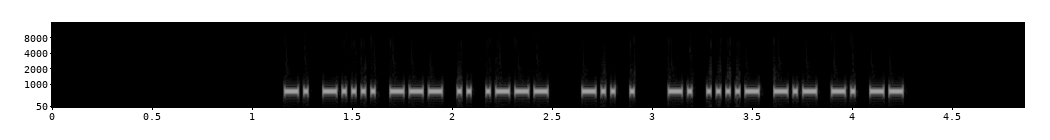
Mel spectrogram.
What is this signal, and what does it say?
Morse code, heard as a keyed tone, about 47 wpm, 700 Hz. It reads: N6OIJ DE N4KNM
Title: USA Callsign DE Callsign - 5 Characters - 50wpm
